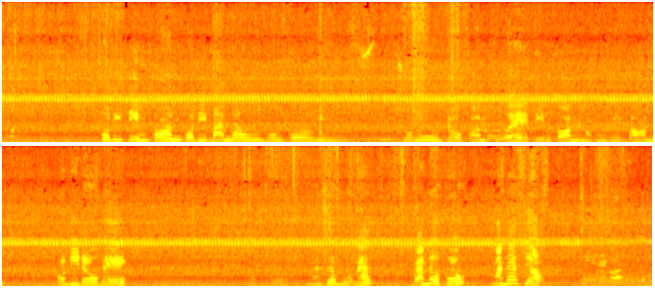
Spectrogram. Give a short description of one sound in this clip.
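A young woman talks calmly and gently up close.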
